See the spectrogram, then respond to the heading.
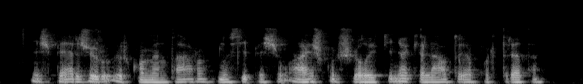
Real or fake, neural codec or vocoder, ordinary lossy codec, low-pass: real; none; Opus, 16 kbps; 5.4 kHz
